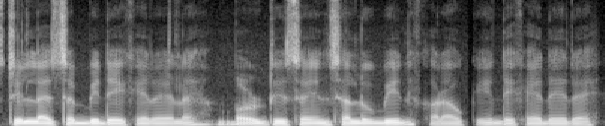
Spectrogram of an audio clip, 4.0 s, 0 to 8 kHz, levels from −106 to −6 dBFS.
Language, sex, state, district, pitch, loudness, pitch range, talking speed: Hindi, male, Arunachal Pradesh, Longding, 105 Hz, -16 LUFS, 100-110 Hz, 270 wpm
